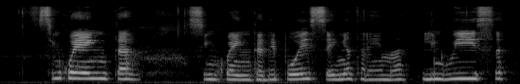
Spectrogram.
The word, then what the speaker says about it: linguiça: 50, depois sem a trema, linguiça. A gente percebe-se que a perda da trema não afetou a sonoridade, a pronúncia da palavra. Então, tranquilo continua com a mesma pronúncia, tranquilo.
